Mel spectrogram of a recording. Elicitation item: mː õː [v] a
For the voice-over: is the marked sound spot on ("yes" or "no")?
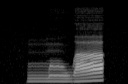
no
